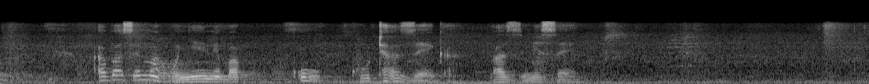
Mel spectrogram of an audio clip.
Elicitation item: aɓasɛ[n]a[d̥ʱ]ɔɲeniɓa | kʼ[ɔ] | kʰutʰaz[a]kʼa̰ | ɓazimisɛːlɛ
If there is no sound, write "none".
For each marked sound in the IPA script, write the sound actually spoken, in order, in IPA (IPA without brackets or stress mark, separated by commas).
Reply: m, ɡ̥ʱ, u, ɛ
